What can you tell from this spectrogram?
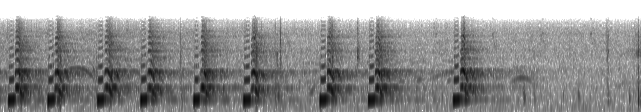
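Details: Zoo siamangs in Opole, Poland, during an unusually loud calling session: a fast run of harsh, honking barks repeated about twice a second, fading out over the last two seconds.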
